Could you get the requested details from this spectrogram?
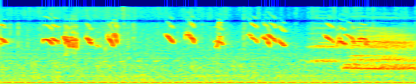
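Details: Peeping Brahma chicks with two Orpington chicks: bursts of sharp, falling cheeps in quick clusters, growing into a louder, denser chorus near the end, over a faint low hum.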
